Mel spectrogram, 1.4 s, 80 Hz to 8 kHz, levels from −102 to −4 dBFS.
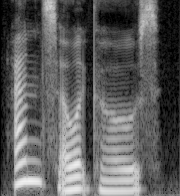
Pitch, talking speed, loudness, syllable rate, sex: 205 Hz, 175 wpm, -17 LUFS, 3.8 syllables/s, female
